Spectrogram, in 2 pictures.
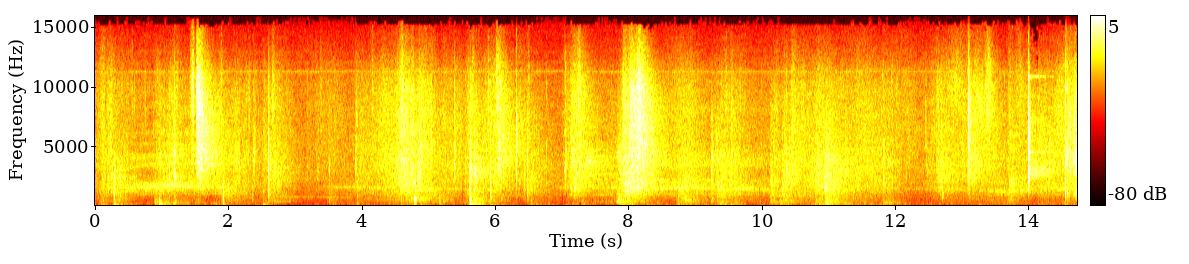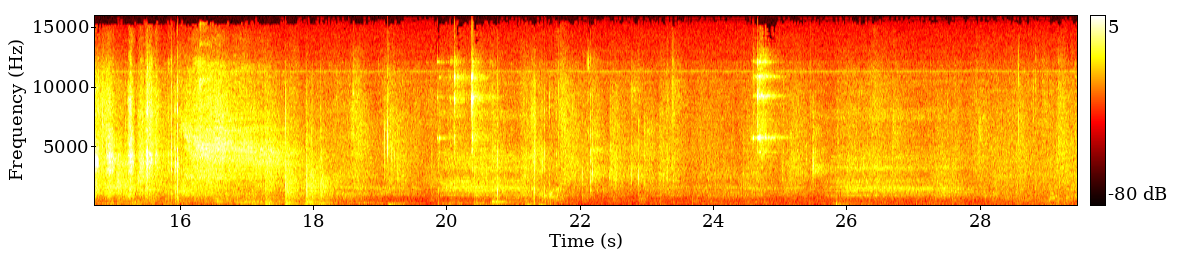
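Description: Footsteps, rustling and scattered knocks of several people moving about on a wooden floor.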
